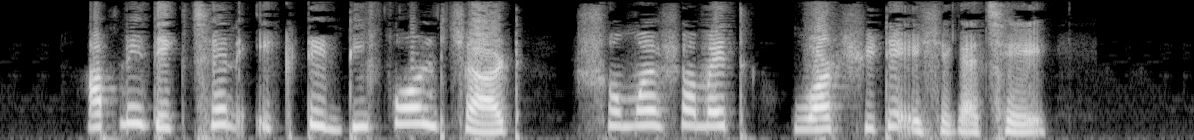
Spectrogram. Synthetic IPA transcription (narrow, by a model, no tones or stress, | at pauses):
apnid̪ekʰt͡ɕʰenḛkʈiɖifolʈt͡ɕaɾʈ | ʃɔmɔeʃɔmet̪ | waɾkʃiʈeʔeʃeɡɛt͡ɕʰe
